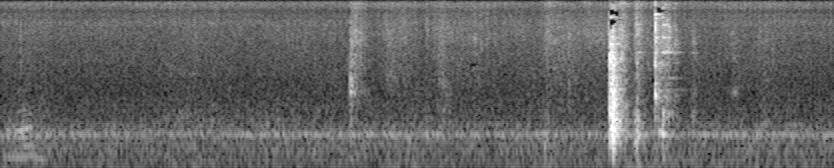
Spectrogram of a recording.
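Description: A metal kitchen knife set down on a marble countertop: two or three sharp clinks about six seconds in, with a faint tick a little earlier, over a faint steady hum.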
